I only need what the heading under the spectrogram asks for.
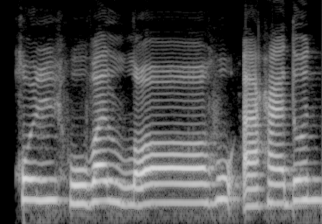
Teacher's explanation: قوف کو پر پڑھیں گے، قوف حروف مستعلیہ میں سے ہے۔ اللہ کے لام کو بھی پر پڑھیں گے۔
